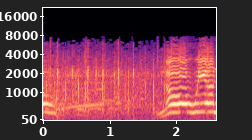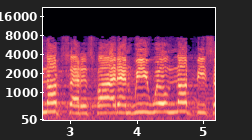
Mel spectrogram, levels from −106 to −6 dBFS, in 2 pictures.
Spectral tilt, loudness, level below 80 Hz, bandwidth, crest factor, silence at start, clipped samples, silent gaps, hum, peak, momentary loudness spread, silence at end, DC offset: 0.5 dB/octave; -14 LUFS; -52 dBFS; 7.8 kHz; 16 dB; 0 s; under 0.1%; none; none; 0 dBFS; 13 LU; 0 s; under 0.1%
